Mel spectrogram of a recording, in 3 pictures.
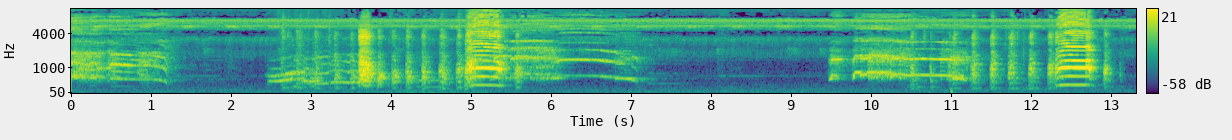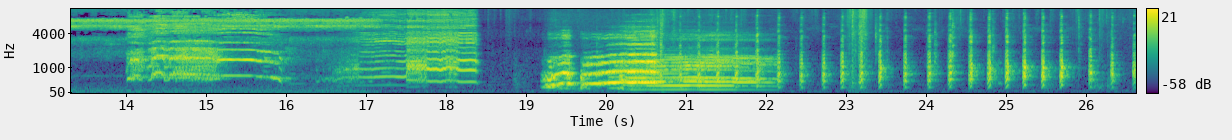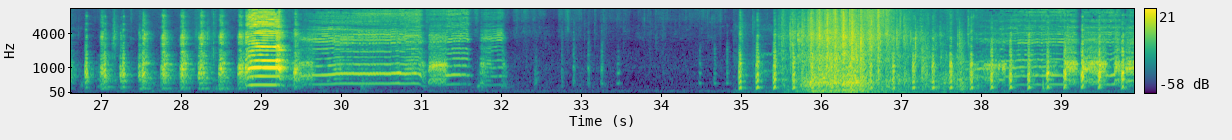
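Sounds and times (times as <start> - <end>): roosters crowing: 0.0 - 1.4, 2.5 - 7.3, 9.5 - 13.1, 14.0 - 18.4, 35.0 - 39.9
chickens clucking: 2.4 - 7.2, 10.0 - 13.3, 14.0 - 39.9.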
